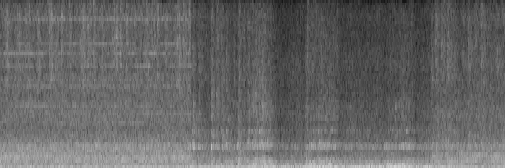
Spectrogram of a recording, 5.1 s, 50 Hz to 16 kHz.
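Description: Carbureted 383 small-block V8 idling steadily while warming up, with a high-output SPAL electric radiator fan running alongside it. The fan is still running because it has not yet pulled the temperature down enough to cycle off.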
